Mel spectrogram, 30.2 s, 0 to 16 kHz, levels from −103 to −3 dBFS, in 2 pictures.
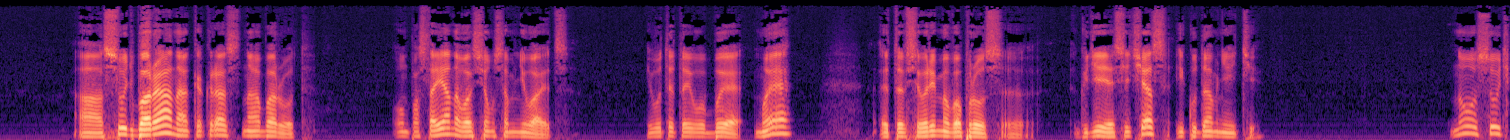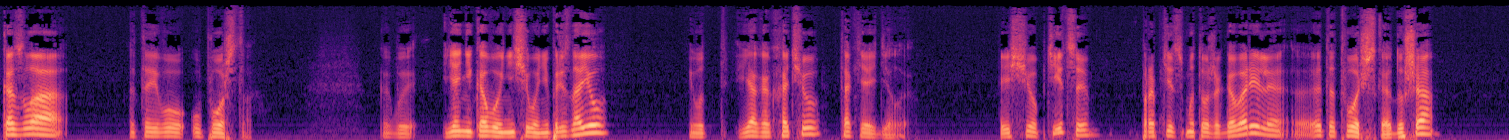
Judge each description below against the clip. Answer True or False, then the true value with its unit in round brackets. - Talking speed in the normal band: True (120 wpm)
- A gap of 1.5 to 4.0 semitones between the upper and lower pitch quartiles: True (3.4 semitones)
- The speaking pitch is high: False (105 Hz)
